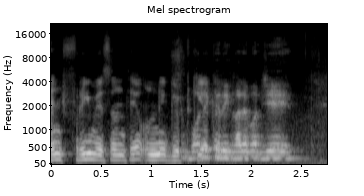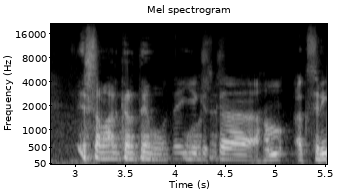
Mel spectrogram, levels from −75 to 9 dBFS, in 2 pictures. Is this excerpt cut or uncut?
cut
